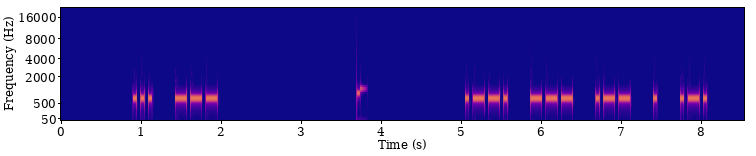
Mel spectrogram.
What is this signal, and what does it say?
Morse code, heard as a keyed tone, about 25 wpm, spaced as for 18 wpm, 700 Hz. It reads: SO POWER
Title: 2x Character Spacing - Top 500 Words - 25wpm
